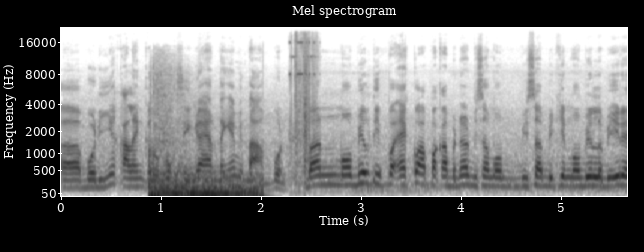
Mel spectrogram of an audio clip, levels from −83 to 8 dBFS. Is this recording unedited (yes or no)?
no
